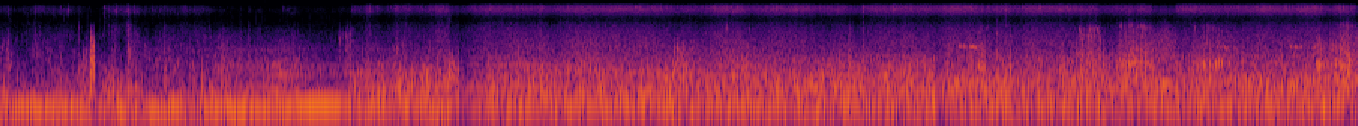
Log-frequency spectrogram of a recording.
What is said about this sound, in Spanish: Voy a salir a planeo para que vean qué rápido y qué bien lo lleva este motor esta lancha.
